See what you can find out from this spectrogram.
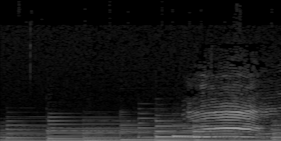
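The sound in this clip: A song about a calf from an animal-themed album plays as steady sustained harmonic chords, with a bright wavering melodic line rising over them in the second half.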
